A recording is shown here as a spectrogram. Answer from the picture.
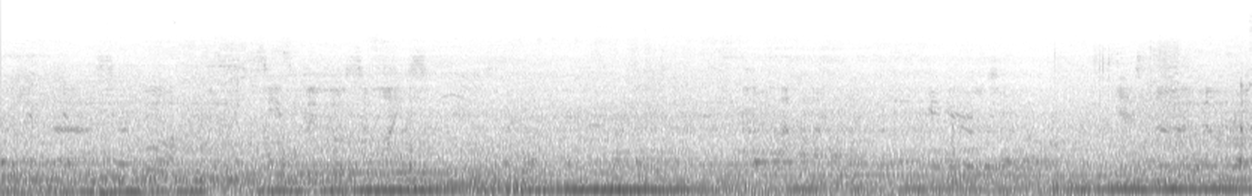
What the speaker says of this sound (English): Lovely rumble as the car makes its way on out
